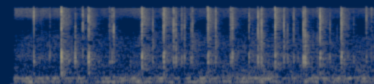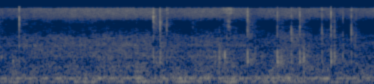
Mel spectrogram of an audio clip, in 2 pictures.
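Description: Long painted nails tap quickly on the glass screen of a small, thin, solid smartphone with a black bezel, held in one hand with the lock screen showing. Rapid, sharp, bright clicks come in a dense, uneven burst, then continue more softly over a faint steady low hum.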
